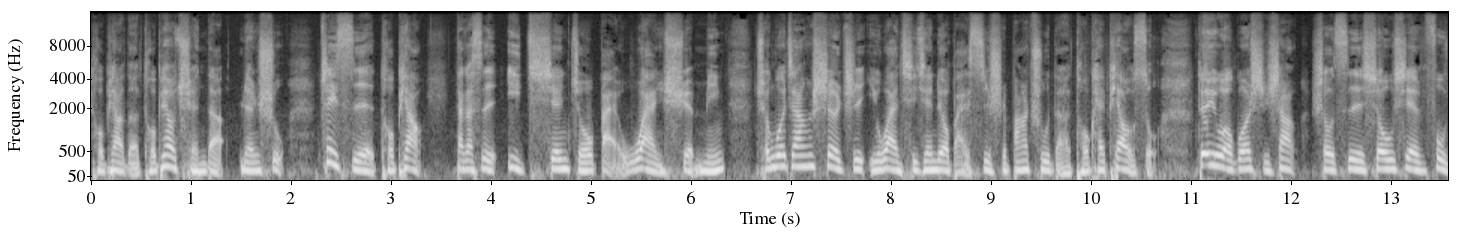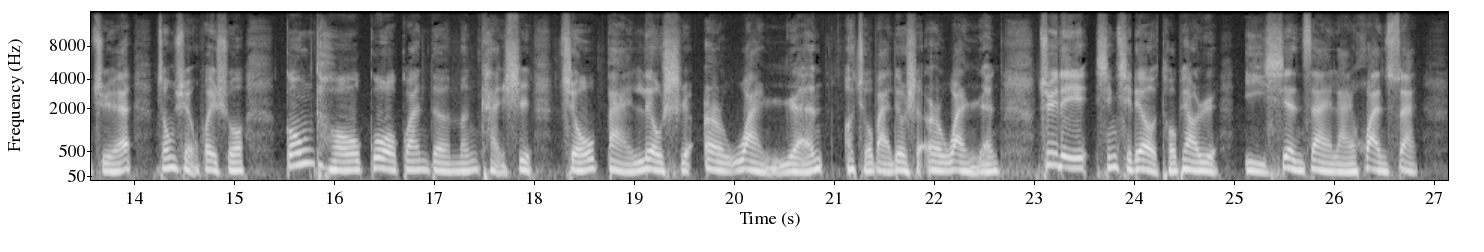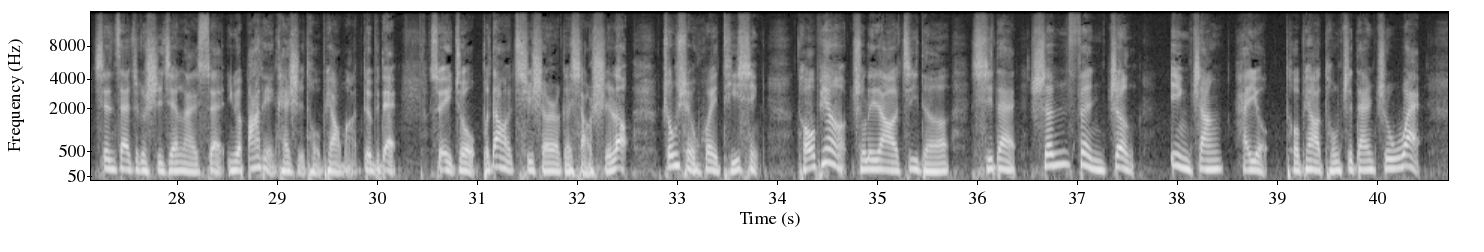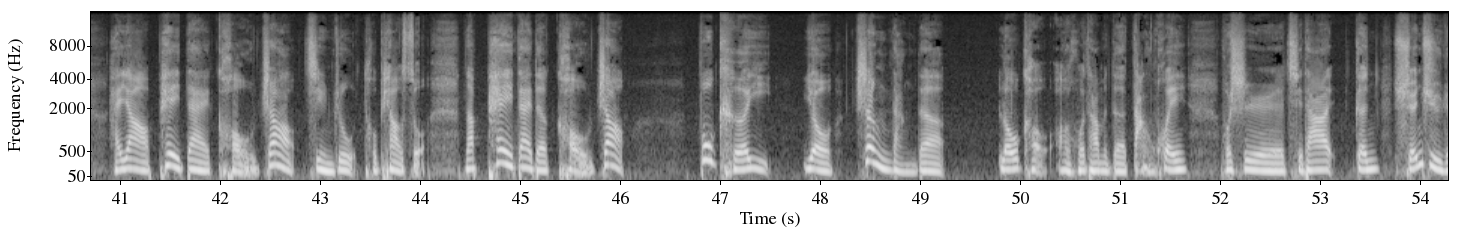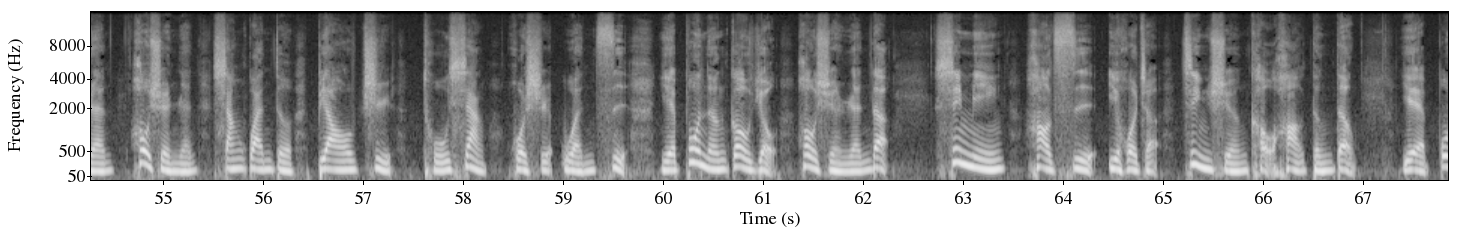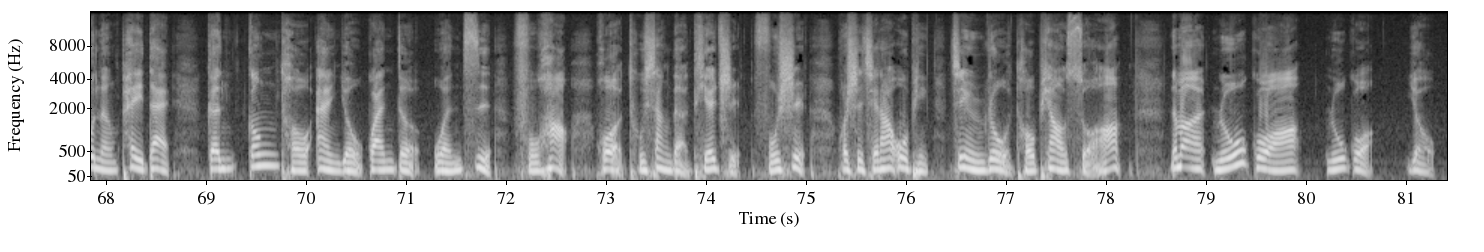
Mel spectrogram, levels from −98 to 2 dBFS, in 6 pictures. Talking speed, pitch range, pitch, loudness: 205 characters per minute, 140-170 Hz, 155 Hz, -14 LUFS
